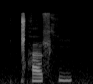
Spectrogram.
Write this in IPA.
ǁʰ a ʂ x i

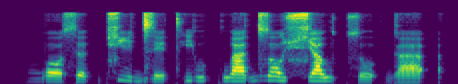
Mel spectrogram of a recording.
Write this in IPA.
b ɔ˨˩ s ə˨ t̚ t͡ɕ i˥˧ d͡z e˨˩ t̪ʰ j u˧ k w a˧ d͡z ɔ˥˧ ɕ a˦ w t͡s o˨ ʔ ɡ a˨ ʔ

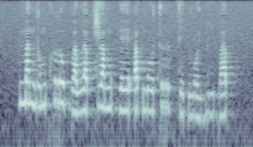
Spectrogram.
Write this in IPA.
m a˥˩ n d o˦˥ m kʰ r oː˥˩ p̚ b a˩˦ w l a˦˥ p̚ t͡ɕ ɯ˥˩ a̯ m ɯ˥˩ k̚ l eː˦˥ ʔ a˥˩ p̚ ŋ oː˧ t r ɯ˥˩ k̚ s i˨˩ t̚ ŋ oː˨˩ j b iː˧ b a˦˥ p̚

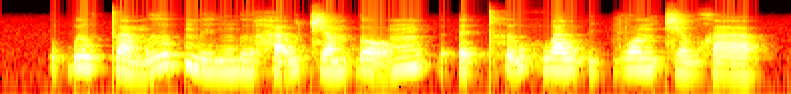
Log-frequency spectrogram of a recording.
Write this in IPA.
ɓ ə˨˦ w t̪ a˧˩ m ɣ ə˦˥ p̚ m e̤˨˩ ŋ ə̤ː˨˩ h a̰˧˥ w t͡ɕ a˨˦ m ɗ ɔ̰˧˥ m | ʔ ɛ˨˩ t̚ t̪ʰ ə̰˧˥ w h w a˨˦ w ʔ i˨˩ k̚ v ɔ˧ n t͡ɕ a̤˨˩ w x aː˨˩ p̚

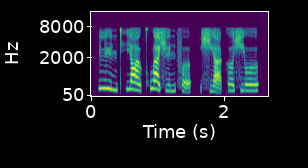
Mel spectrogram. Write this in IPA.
l y˥˨ n t̪ʰ j ɑ˥˨ ʊ̯ kʰ w ä˥˨ ɕ y˨˦ n f ɤ̰˨˩ | ɕ j ä̰˨˩ k ɤ˦ ɕ j o˦ ʊ̯

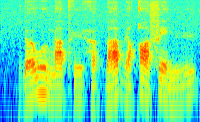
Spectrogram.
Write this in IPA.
ɗ ɤ˩˥ w u˥˩ ŋ a˨ pʰ ʉ˨ h ʌ˩˥ ɡ͡b a˩˥ b ɛ˨˩˦ q a˥˩ f e˥˩ n ʉ˩˥

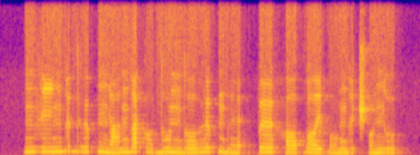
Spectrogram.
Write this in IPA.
n z i ŋ ɡ ʏ dʱ ʉ p ɲ a̤ n d a k ɔ̤ d u n d o ɦ ʏ p m b ɛ̤ | p ø h ɔ ɓ ɔ ɪ̯ ɓ ɔ̤ ŋ ɡ ʏ t͡ʃʼ ɔ̤ ɲ u

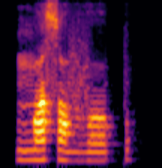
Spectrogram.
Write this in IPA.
ŋʷ ɪ sˤ o v o p

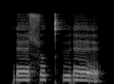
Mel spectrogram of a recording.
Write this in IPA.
ɾ ɛ ɬ o kʰ ʉ ɾ ɛ

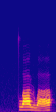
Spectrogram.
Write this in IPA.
t̪ w ä˥ ɻ w ä˨˩˦

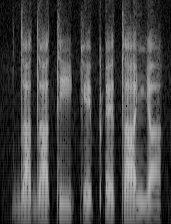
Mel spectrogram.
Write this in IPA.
d a d a t i k e pʼ ɛ t a ɲ a

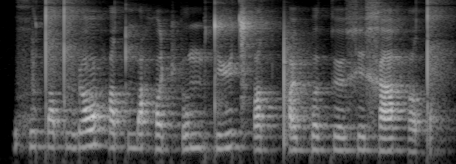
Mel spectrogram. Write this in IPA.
x u t y tˤ ŋ ɡ ɔ h ɔ tˤ m y h ɔ t͡ʃʼ ʊ m u t y t͡sʼ ɔ tˤ pʼ ø p ə k ø x ɪ x a h y tˤ

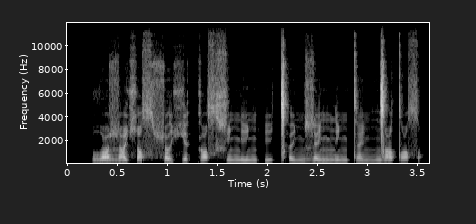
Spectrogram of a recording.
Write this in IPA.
ðˤ ʊ ɮ ɑ ç ʌ sˤ ɬ ʊ ç ɛ k ʌ sˤ ɕ ə ɲ ɾ i ɲ ʔ i ǀʰ ɜ ɲ ɮ ɛ ɲ n i ɲ t æ ɲ ŋ͡ǀ i tˤ ɜ sˤ

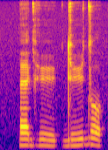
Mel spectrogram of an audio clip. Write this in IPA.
ɛ ɡʱ yː | d yː d o

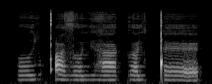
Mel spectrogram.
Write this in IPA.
ɤ ʎ qʼ ɐ z ɤ lʲ ɦ a k ɐ lʲ ǃ ɛ

